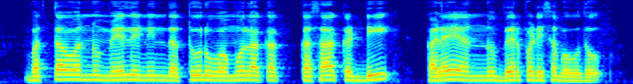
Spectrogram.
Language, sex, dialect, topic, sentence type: Kannada, male, Mysore Kannada, agriculture, statement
